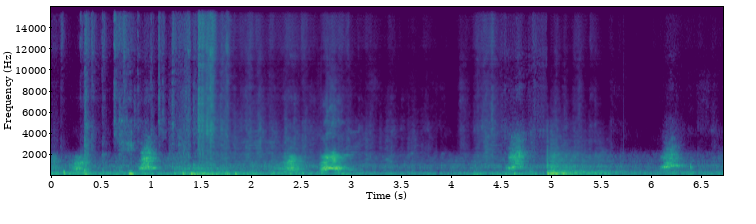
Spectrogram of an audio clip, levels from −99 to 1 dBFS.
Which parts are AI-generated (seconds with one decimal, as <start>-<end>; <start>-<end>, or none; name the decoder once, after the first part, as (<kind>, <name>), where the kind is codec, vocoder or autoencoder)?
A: 1.5-4.5 (vocoder, Vocos); 4.9-5.6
